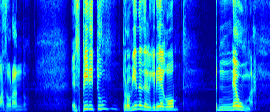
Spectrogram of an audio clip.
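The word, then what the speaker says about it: πνεῦμα: espíritu proviene del griego neuman neuman con acento en la pn significa corriente de aire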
